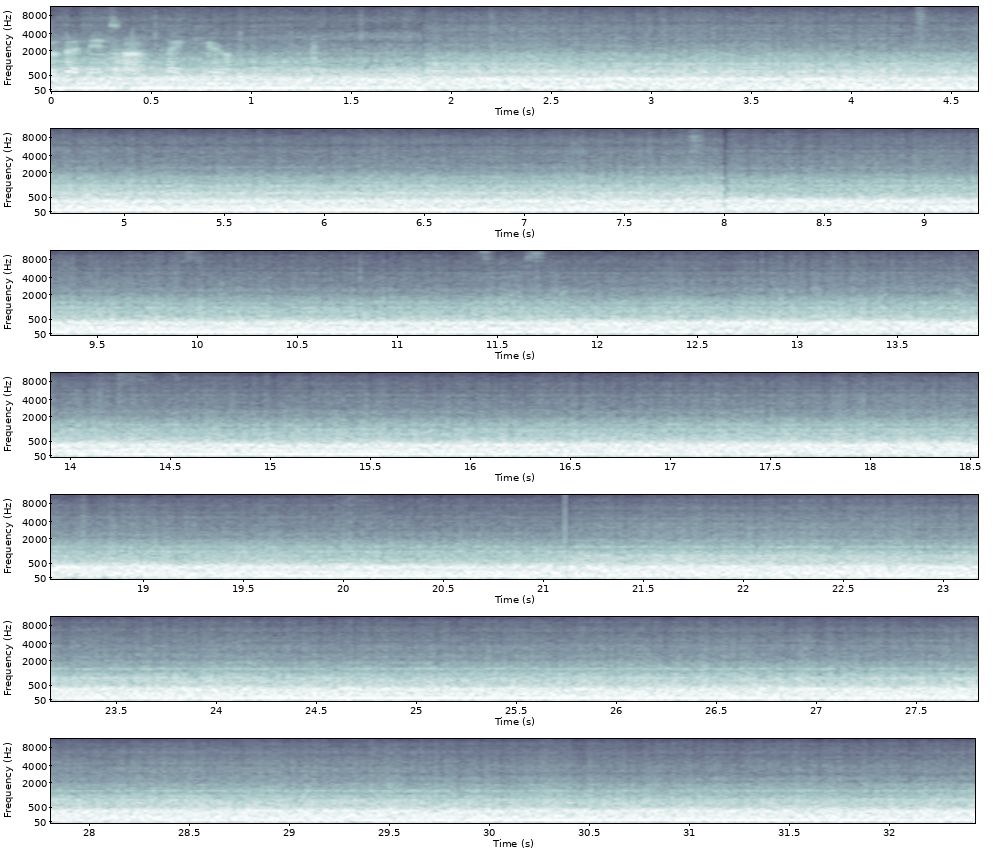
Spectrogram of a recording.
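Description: Steady in-cabin drone of a turboprop airliner in flight: a constant low propeller hum with its overtones over a broad rush of airflow.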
